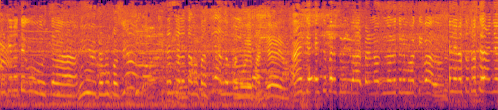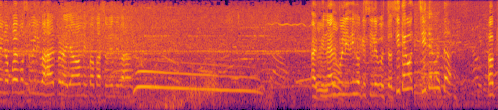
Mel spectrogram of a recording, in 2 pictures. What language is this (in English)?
Spanish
